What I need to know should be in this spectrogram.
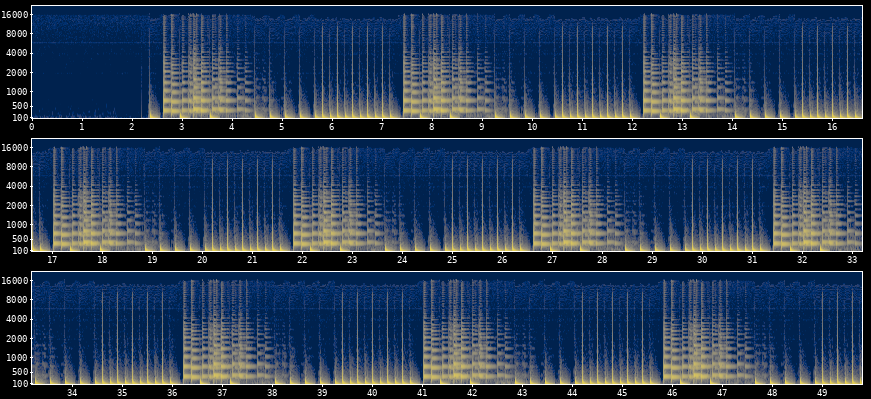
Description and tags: shimmer and stumble
Once again, the name says it all. A little shimmering and a little stumbling. Please enjoy won't you.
